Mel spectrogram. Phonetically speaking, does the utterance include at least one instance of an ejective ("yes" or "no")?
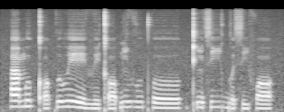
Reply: yes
